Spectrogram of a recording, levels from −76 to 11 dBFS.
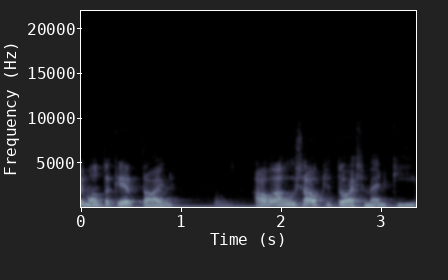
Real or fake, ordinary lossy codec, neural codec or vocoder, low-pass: real; none; none; 9.9 kHz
